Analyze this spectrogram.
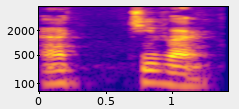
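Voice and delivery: REATIVAR very slowly as re... a... tivar; prefix split off. Shown as a demonstration. Teacher separating the prefix, slow broken-up reativar. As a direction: sound out "reativar" with long pauses after re and a. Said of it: "ele separa ali o, o prefixo".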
